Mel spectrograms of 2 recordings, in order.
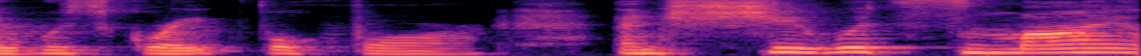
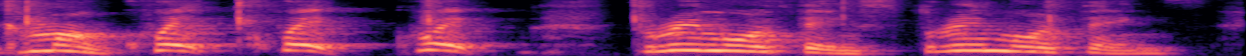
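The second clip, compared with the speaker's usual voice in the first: high, quick, eager prodding; urgent coaxing; 6 semitones higher, 3 dB louder than usual. Retold or imitated. Daughter urgently coaxing her panicked mother, high and eager. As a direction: hurry her along before she thinks.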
